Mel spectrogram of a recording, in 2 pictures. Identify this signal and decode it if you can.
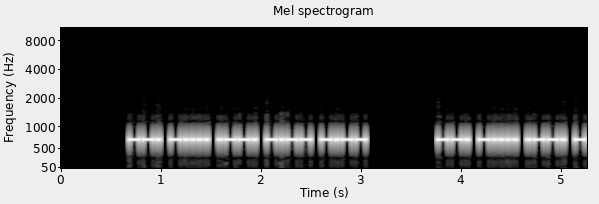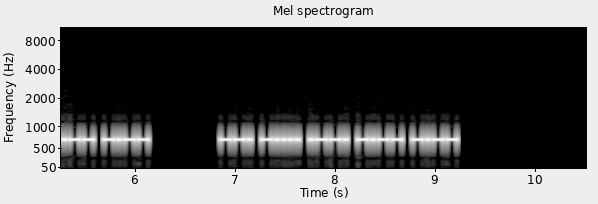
Morse code, heard as a keyed tone, about 36 wpm, 700 Hz. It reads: G6PYY G6PYY G6PYY
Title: DXCC-100 Call Signs - 5 Characters - Repeated 3x - 35wpm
